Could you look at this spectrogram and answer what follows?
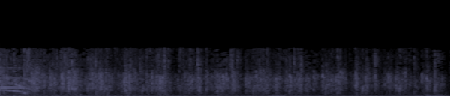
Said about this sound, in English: Come on, let's give them a hand clap for being here.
